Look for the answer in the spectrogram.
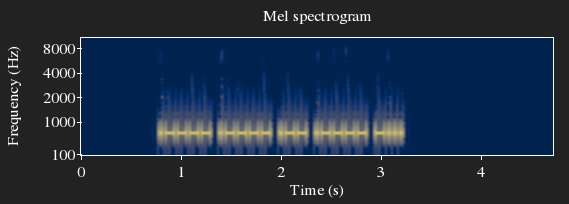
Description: Morse code, heard as a keyed tone, about 39 wpm, 700 Hz. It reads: 11W1B
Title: Five Challenging Letter-Number Combinations 40wpm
